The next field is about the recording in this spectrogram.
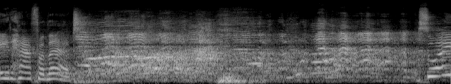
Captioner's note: audience laughing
